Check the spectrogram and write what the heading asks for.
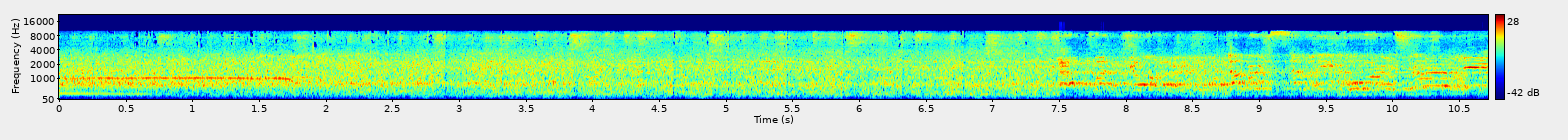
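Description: Large stadium crowd noise, with amplified music and voice over the public-address system echoing through it. A single high note is held through the first two seconds.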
